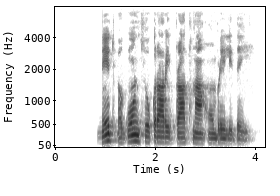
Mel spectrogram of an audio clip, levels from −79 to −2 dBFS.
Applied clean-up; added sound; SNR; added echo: none; none; none; none.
